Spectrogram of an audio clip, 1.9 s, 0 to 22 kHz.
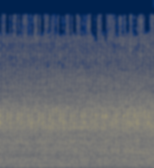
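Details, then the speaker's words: Salvage BMW 218 convertible, first start, engine light on, possible misfire from a missing part; even smooth petrol idle with a steady faint hum, no knocks or ticks, judged not knackered; normal idle. "I'm going to say that's all right. Yeah. That's definitely not knackered, is it? Not sounding like that."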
